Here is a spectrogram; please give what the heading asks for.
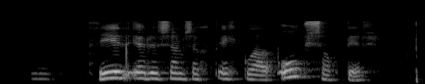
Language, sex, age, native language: Icelandic, female, 6, Icelandic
